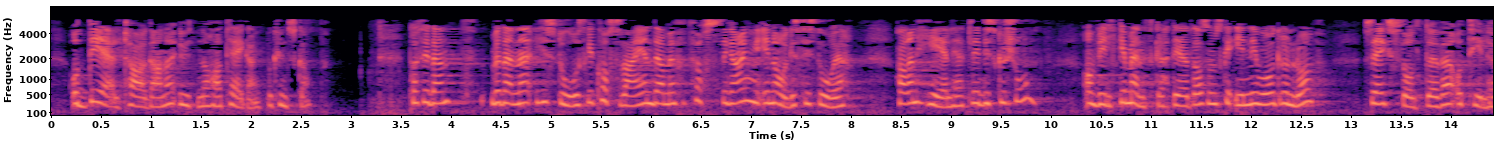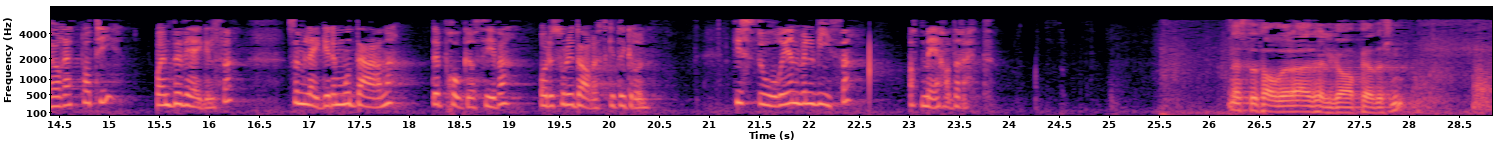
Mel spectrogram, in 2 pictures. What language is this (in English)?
Norwegian Nynorsk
